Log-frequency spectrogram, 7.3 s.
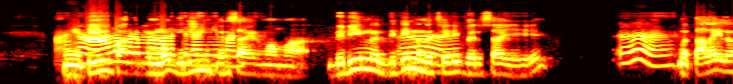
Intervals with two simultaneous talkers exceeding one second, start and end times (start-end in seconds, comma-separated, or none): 0.6-2.4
